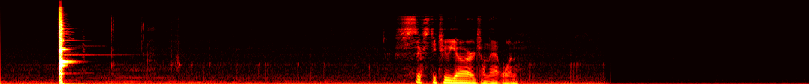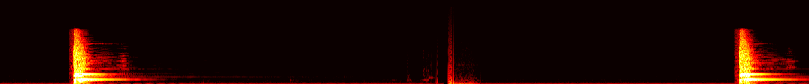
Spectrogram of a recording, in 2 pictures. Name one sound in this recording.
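An air rifle fires with a sharp, short crack, several times.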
